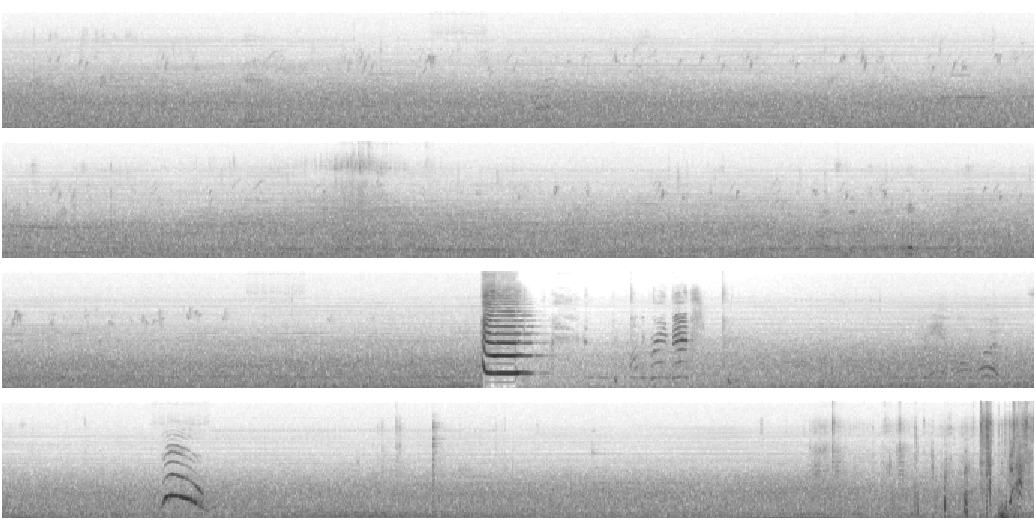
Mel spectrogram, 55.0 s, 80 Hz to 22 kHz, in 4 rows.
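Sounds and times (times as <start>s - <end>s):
outdoor background noise: 0.0s - 55.0s
steady background noise: 0.0s - 55.0s
air horn blast: 33.9s - 34.9s.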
